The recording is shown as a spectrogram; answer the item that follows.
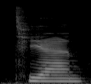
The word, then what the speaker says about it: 天: So, 天, first tone.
